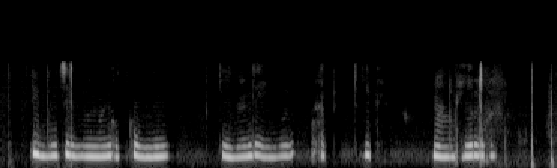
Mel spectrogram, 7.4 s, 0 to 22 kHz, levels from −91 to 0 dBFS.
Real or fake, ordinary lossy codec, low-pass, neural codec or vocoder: fake; none; 5.4 kHz; codec, 16 kHz, 1 kbps, FunCodec, trained on LibriTTS, 50 frames a second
